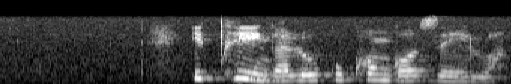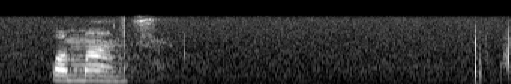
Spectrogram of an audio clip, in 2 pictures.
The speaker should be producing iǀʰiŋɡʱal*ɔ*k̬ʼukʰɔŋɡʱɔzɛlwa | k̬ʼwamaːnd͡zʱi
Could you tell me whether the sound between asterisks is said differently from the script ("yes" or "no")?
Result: yes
